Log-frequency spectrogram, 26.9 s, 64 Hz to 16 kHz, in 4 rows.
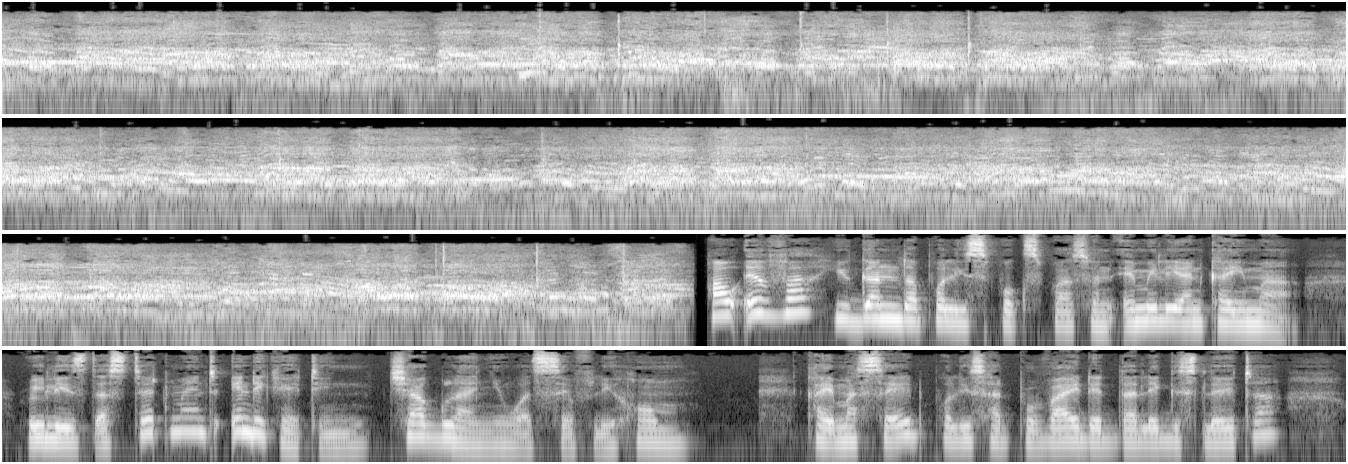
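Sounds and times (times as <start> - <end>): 
large crowd chanting slogans and shouting: 0.0 - 16.9
speech: 17.1 - 26.8.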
